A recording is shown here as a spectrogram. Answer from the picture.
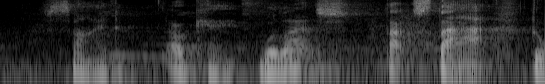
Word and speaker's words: Sidon: We have a project in, how's it pronounced, Shake? Sidon or Sidon? Sidon. But in Arabic it's called Sidon.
